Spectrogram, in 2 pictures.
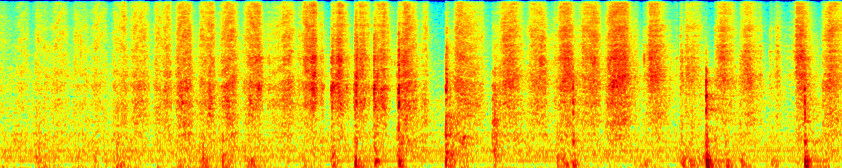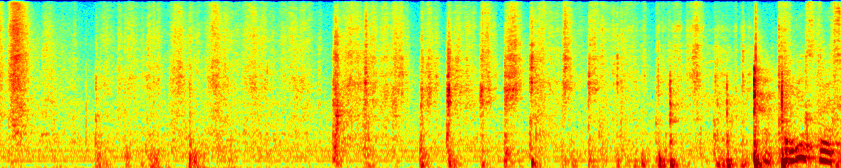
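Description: Wide brush scrubbing watered-down texture paste across a stretched canvas in quick back-and-forth rubbing strokes, busiest in the first half.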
